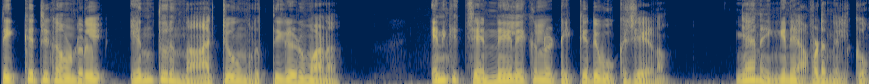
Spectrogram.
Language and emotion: Malayalam, disgusted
